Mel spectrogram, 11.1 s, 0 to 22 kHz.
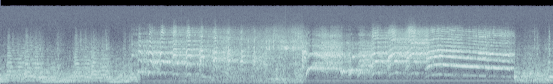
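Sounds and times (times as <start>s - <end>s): performers shrieking: 6.0s - 10.3s.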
